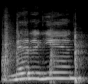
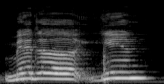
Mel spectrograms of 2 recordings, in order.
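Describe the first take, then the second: First: "Meta Yin?" quicker, stress on Meta, asking; second try at name. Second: "Meta Yin?" drawn out slowly, first try at the name; unsure name try. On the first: Host checking with a viewer, retrying "Meta Yin?" with Meta stressed. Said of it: "Is that how you say it?". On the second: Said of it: "how you say your name?". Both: Shown as a demonstration.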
